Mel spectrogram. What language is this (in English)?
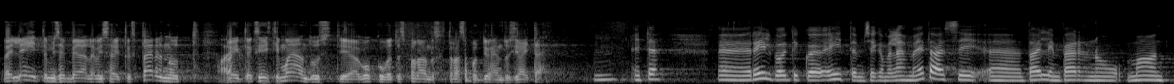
Estonian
